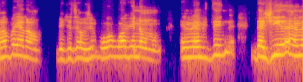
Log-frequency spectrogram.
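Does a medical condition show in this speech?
Yes: multiple system atrophy; speech affected.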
